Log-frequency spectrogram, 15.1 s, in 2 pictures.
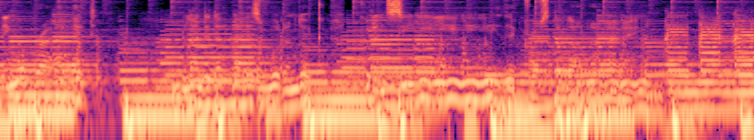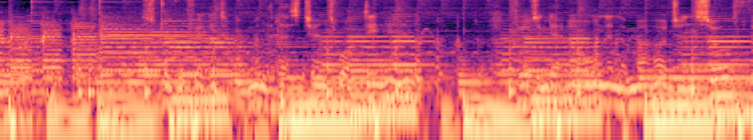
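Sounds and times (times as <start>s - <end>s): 
bass effect: 0.0s - 15.0s.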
